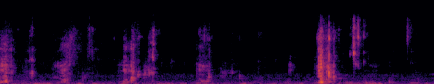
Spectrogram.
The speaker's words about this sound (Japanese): え、うま。ステラクパさんのクッキー、あ、美味しい。あ、そりゃ売れるわ。うまいわ。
